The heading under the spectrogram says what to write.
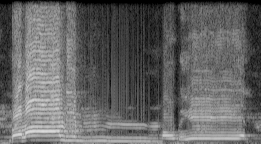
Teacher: Mim itu huruf id- idgham. Yang tadinya lin dimasukkan n-nya kepada m, jadi lim. · Yang tadinya lin dimasukkan n-nya kepada m, jadi lim, ditukarkan atau bacaannya. Tadinya lin kan, sebab ke depannya ada mim, jadi lim bacanya.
